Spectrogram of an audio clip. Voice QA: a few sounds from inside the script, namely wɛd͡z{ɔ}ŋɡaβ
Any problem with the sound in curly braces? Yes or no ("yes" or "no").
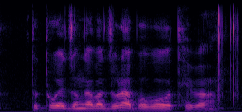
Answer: no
